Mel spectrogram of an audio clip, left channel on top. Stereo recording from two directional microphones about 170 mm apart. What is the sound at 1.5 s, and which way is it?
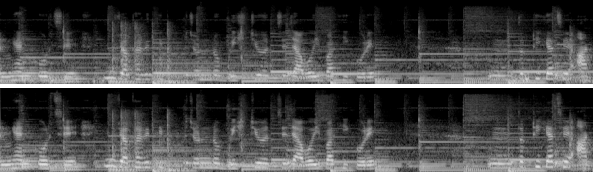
A woman's voice, 10° right (ahead or behind).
